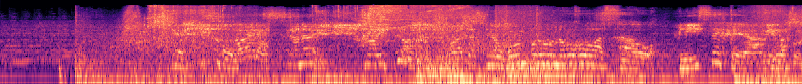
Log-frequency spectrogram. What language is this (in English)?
Japanese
